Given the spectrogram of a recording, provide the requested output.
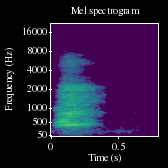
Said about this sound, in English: Anyway, um, if I'm going to apologise now if you hear a little dog barking.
